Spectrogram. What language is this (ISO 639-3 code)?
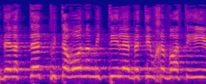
heb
